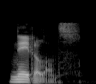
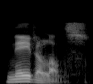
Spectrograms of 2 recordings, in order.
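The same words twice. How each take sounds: First: "Nederlands" said NAY-der-lants, final ts; Dutch Nederlands. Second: "Nederlands" said NAY-der-lants with Dutch vowels. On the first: Teacher repeats Nederlands so learners copy. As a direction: say "Nederlands" again, crisply. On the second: Teacher models Nederlands for the learner. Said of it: "the Dutch word for Dutch is". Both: Shown as a demonstration.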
